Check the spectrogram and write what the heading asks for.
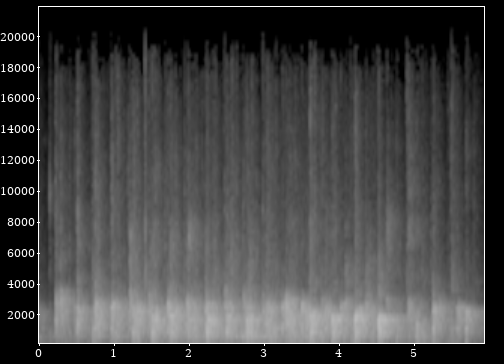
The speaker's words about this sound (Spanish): Démosle un aplauso al que vive.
